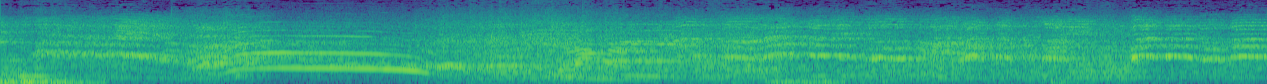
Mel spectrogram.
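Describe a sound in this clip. A large crowd of women cheers and chatters loudly.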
